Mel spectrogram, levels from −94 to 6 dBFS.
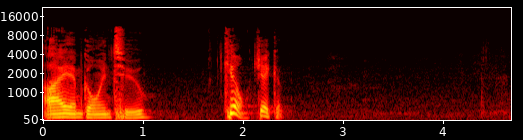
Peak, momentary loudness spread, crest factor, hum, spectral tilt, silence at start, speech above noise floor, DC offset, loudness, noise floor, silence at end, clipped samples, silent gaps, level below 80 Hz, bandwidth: -10 dBFS; 11 LU; 22 dB; none; -7 dB/octave; 0 s; 42 dB; under 0.1%; -30 LUFS; -71 dBFS; 2.3 s; under 0.1%; none; -62 dBFS; 11 kHz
